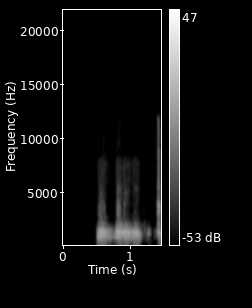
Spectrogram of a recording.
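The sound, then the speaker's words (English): A short dog-bark text message alert tone: one drawn-out, slightly yelping bark followed by a quick small yip, clear, with no talking over it. “And did everybody hear my dogs barking? That's my text message.”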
